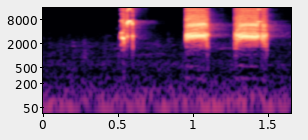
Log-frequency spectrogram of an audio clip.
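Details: Black francolin (kala teetar), a wild Pakistani bird recorded in natural surroundings and offered as a hunting call, gives a harsh, grating phrase: one short scratchy note, then two longer rasping notes about a third of a second apart.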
